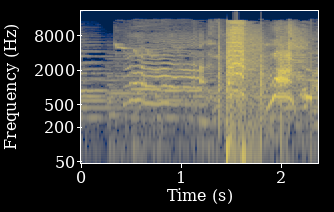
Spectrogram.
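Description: A drawn-out pitched animal call that falls slowly in pitch for about a second, with music, then a sharp knock about a second and a half in.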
